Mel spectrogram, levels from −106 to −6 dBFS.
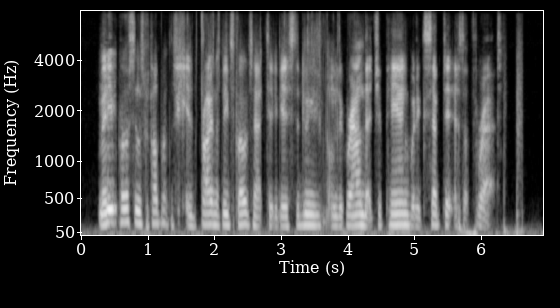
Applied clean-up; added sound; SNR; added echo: neural diffusion model UNIVERSE++.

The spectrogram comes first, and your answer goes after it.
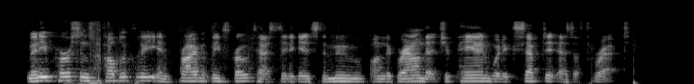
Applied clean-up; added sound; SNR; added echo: neural mask model DeepFilterNet 3.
